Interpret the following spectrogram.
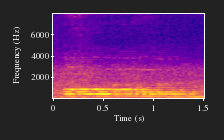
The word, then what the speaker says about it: ओम: तो यहाँ पे क्या है, देर तक उच्चारण करते हैं। ठीक है, बहुत ज्यादा टाइम लगता है, जैसे कहते हैं ओम, ठीक है, इस तरीके से करेंगे ओम।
